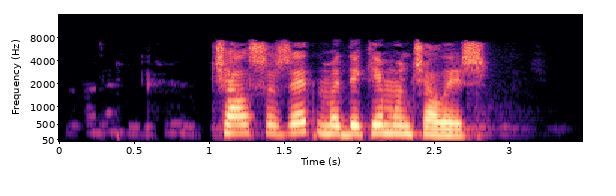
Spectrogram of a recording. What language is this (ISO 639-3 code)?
chm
